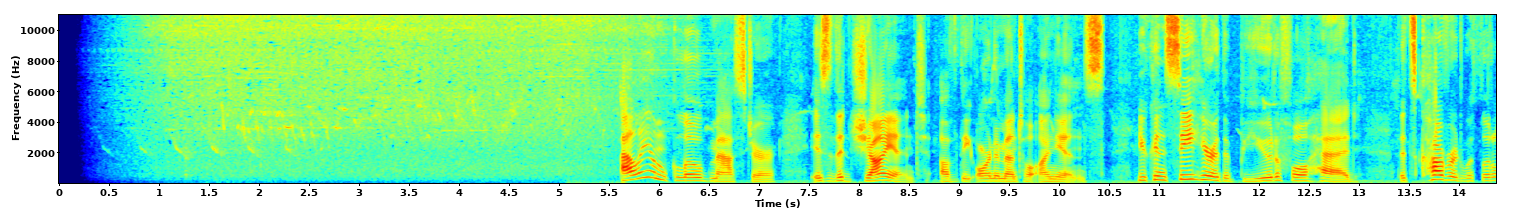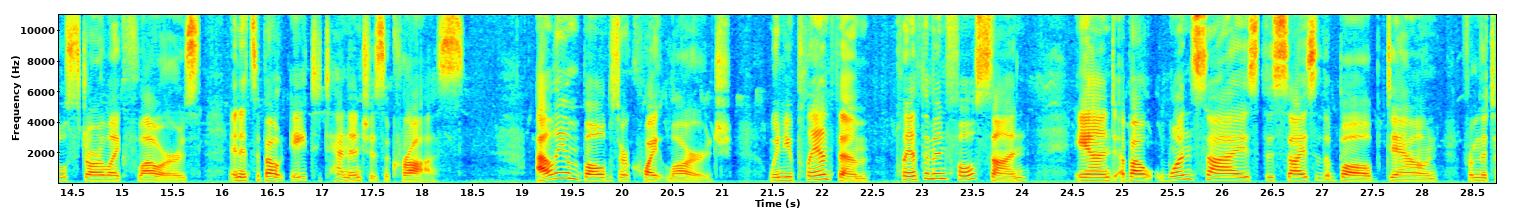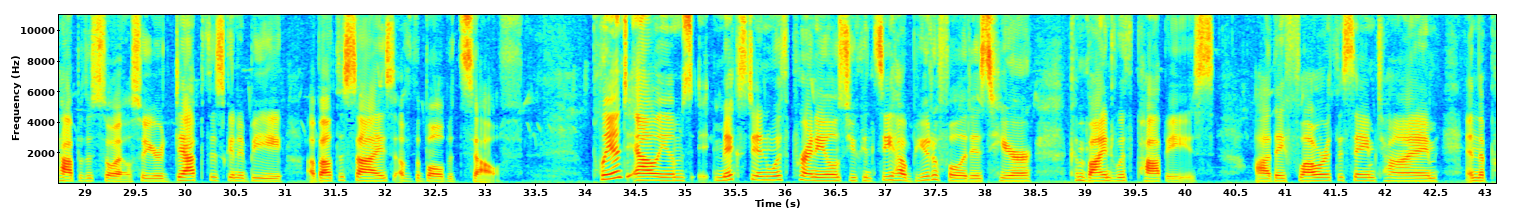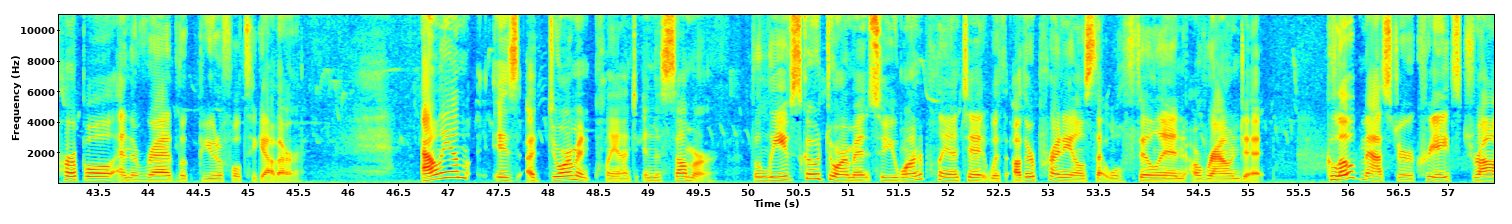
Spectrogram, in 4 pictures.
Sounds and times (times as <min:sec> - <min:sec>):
Outside, rural or natural: 0:00.2 - 0:57.4
Speech: 0:05.6 - 0:18.4, 0:19.1 - 0:33.2, 0:34.1 - 0:45.5, 0:46.8 - 0:55.2, 0:55.8 - 0:57.4.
